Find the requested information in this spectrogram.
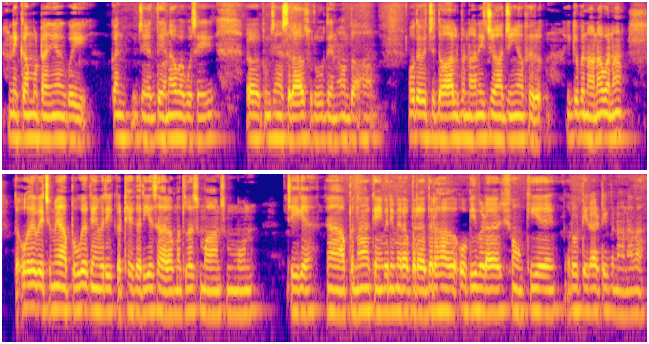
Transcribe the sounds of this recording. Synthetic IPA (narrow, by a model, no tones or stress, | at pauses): nɪkːãːmoʈaːɪjãːkoːiː | kət͡ʃd̪eːnãːʋaːɡoseːiː | d͡ʒɛ̃ːsəɾaːsʊɾuːd̪eːnaːɦʊ̃nd̪a̰ːɦãːoːd̪eːʋɪt͡ʃd̪aːlbənaːniːd͡ʒãːd͡ʒijãːpʰɪɾ | ɪkbənaːnaːbənaːt̪ḛːʔoːd̪eːʋɪt͡ʃmɛ̃ːaːpũːkaːkəĩʋəɾiːkəʈʰːeːkəɾiːɛːs̬aːɾaːmət̪ləbsmaːnsmuːn | ʈʰiːkɛːd͡ʒãːəpnaːkəĩːʋəɾiːmeːɾaːbəɾaːd̪əɾɦaːʔoːbʱiːbəɽaːʃõːkiːɦɛːɾoːʈiːɾaːʈiːbənaːnaːt̪ʰaː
